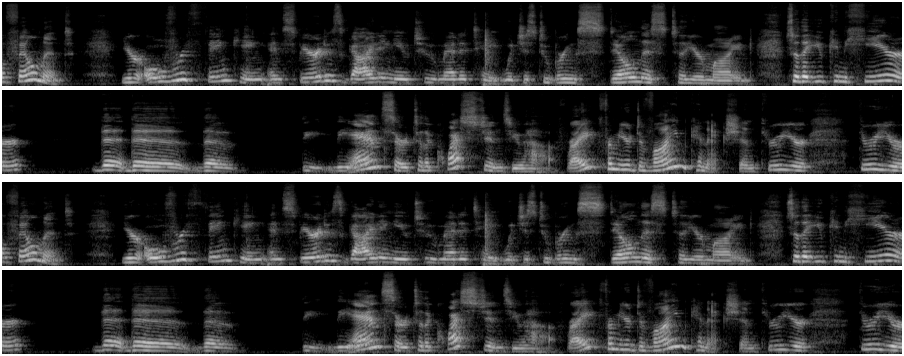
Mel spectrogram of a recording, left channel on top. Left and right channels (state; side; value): normal; both; correlation 0.52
